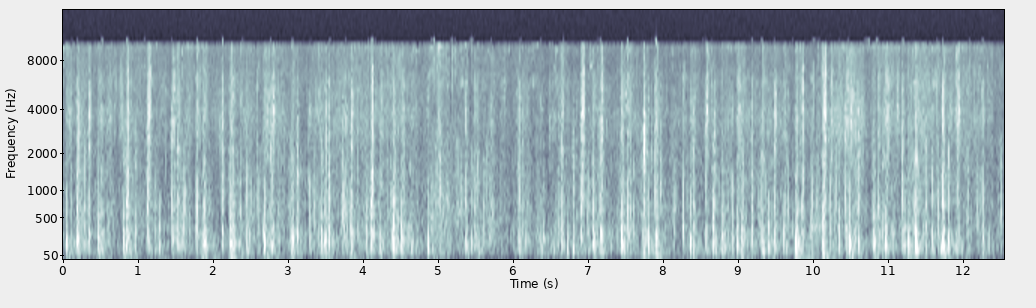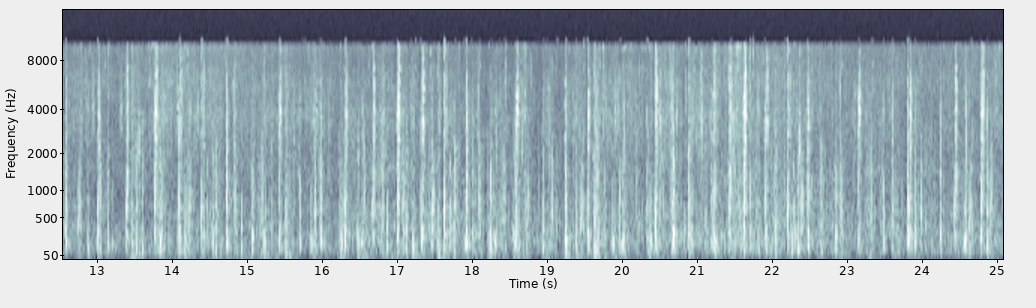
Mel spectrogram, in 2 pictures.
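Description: Quick footsteps run on hard pavement.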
